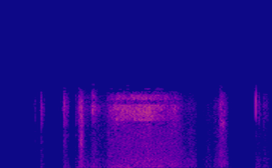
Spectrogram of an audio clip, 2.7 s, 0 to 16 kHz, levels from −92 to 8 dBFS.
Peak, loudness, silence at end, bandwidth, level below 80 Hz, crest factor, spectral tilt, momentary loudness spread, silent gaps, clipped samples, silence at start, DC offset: -28 dBFS; -49 LUFS; 0.05 s; 8 kHz; -86 dBFS; 26 dB; 0 dB/octave; 18 LU; 0.50-0.54 s, 2.41-2.48 s; under 0.1%; 0.4 s; under 0.1%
